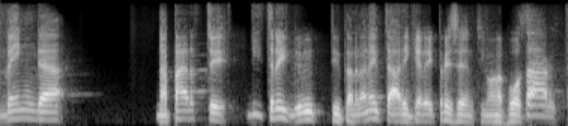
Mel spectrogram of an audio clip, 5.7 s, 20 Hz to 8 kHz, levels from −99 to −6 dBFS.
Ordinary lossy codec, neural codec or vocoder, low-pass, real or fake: none; codec, 16 kHz, 0.5 kbps, X-Codec, HuBERT features, trained on general audio; 7.2 kHz; fake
